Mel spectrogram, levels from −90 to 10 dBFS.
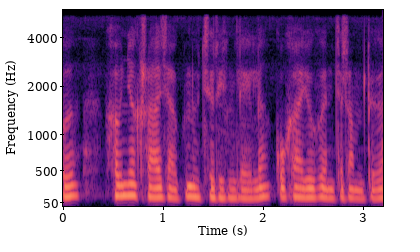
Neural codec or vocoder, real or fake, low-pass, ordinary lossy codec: none; real; 5.4 kHz; none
